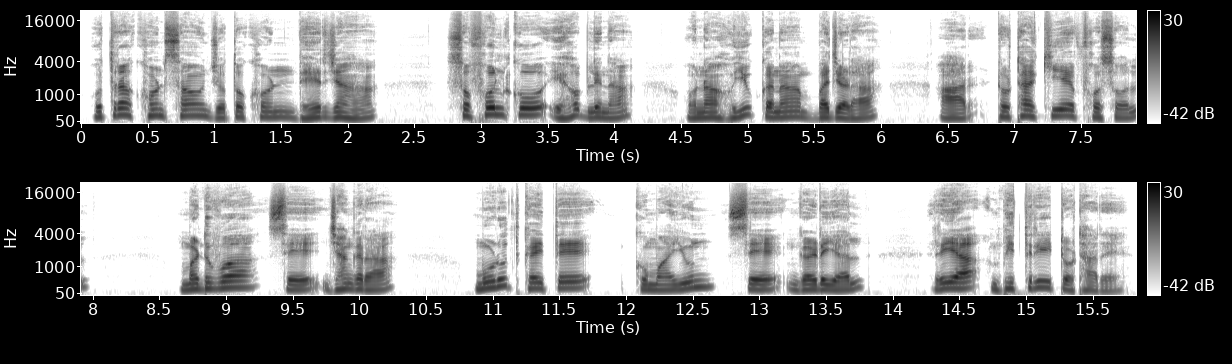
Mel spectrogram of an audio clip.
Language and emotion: Santali, neutral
